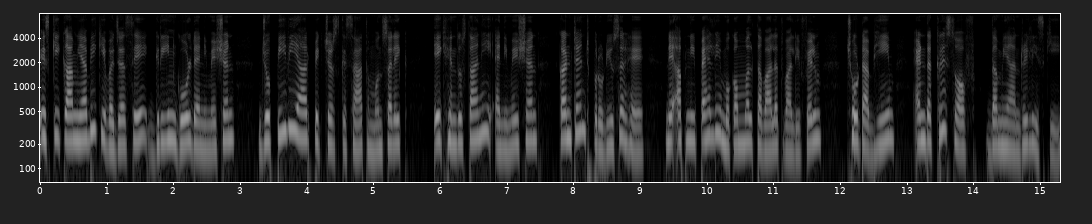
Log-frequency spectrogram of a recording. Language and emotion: Urdu, neutral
